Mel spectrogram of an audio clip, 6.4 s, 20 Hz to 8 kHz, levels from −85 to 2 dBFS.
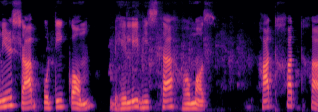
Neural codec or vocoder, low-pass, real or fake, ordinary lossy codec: none; none; real; none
